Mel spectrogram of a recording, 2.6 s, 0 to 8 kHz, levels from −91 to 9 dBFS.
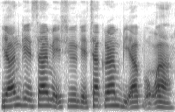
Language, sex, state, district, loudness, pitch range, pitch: Garo, male, Meghalaya, South Garo Hills, -17 LUFS, 145-180 Hz, 165 Hz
